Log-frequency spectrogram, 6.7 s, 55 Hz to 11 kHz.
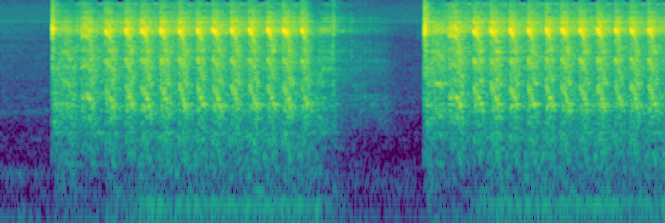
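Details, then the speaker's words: Isuzu 4BD2T diesel on its first crank after the build, before fuel priming: two cranking bursts with a steady chug of about three compressions a second, no firing, while oil pressure comes up. The battery is on a 12 amp charge. "okay I think we got it figured out start up and sit so long that it didn't want to engage so I also got a 12 amp charge going into the battery so here we go"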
